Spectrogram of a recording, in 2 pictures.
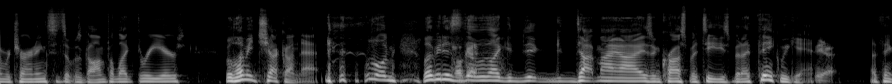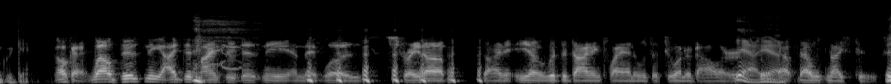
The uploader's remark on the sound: This is the Live Call-in Show from this past Sunday night. Was in the studio solo.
